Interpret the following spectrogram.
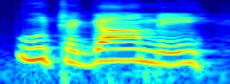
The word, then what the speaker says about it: Outagamie: And that is originally, it's pronounced Outagamie.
